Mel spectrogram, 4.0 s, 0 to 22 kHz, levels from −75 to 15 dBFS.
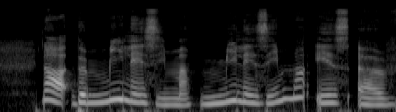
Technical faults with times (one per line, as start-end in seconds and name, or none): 2.02 dropped buffer (overrun)
3.04 dropped buffer (overrun)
